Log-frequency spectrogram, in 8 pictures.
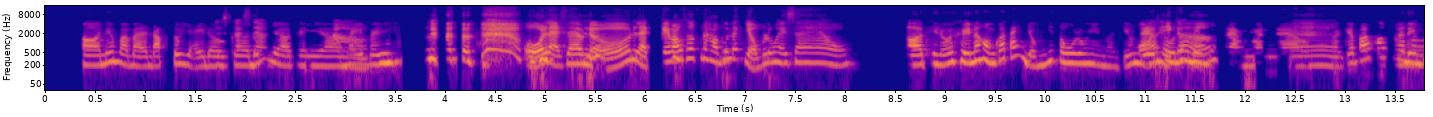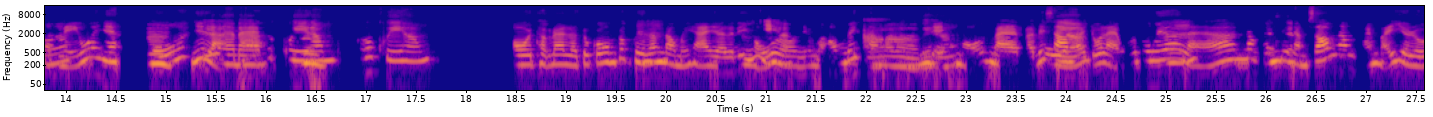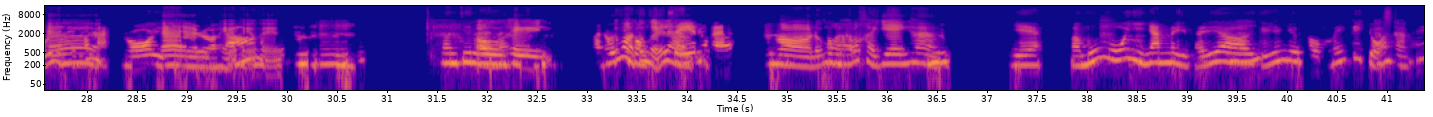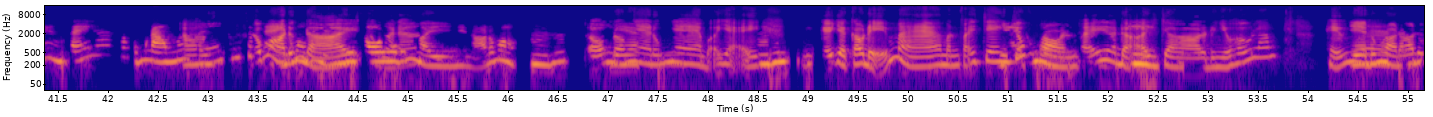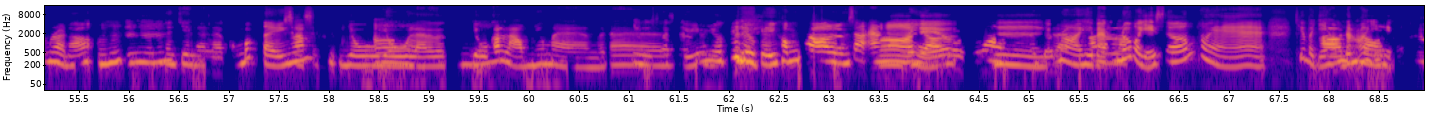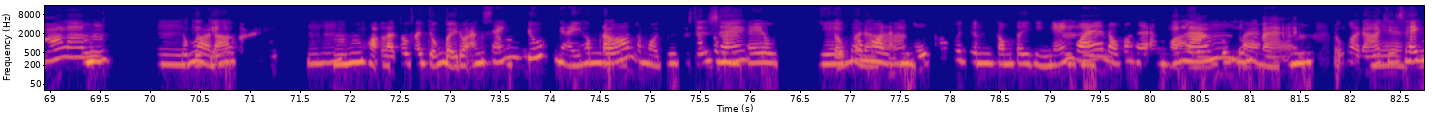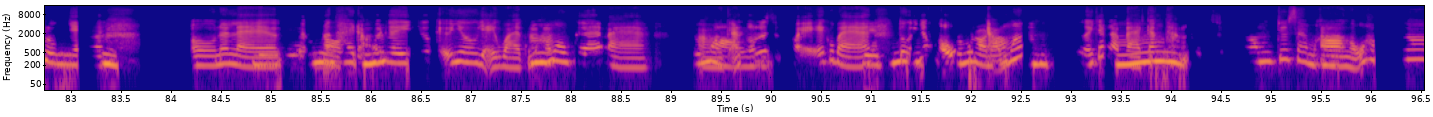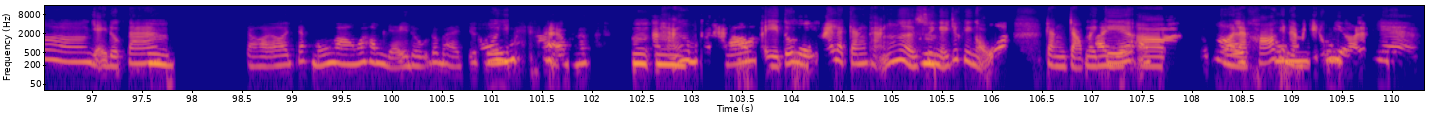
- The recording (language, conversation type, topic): Vietnamese, unstructured, Bạn thường ăn những món gì vào bữa sáng để giữ cơ thể khỏe mạnh?
- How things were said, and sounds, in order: laugh; in English: "maybe"; laugh; unintelligible speech; distorted speech; other background noise; other noise; chuckle; tapping; laughing while speaking: "hông biết"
